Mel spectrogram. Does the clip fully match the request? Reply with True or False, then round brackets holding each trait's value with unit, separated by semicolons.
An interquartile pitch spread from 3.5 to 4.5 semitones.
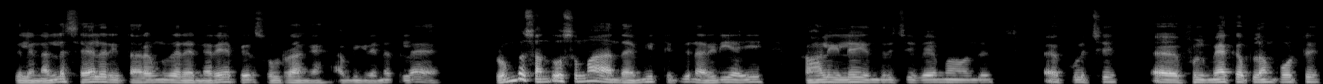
False (2.5 semitones)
